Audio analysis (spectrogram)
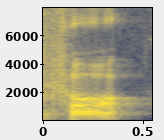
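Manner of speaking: poor said as purr, like a cat purring; Irish pronunciation. Shown as a demonstration. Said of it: "sounds like a cat purring".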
